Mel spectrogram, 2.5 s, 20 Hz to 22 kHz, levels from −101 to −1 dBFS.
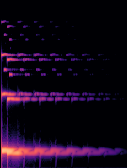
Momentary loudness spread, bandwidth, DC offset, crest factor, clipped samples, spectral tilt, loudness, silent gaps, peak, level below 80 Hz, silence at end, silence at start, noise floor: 26 LU; 13 kHz; under 0.1%; 18 dB; under 0.1%; -0.5 dB/octave; -24 LUFS; none; -8 dBFS; -78 dBFS; 1.5 s; 0 s; -76 dBFS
